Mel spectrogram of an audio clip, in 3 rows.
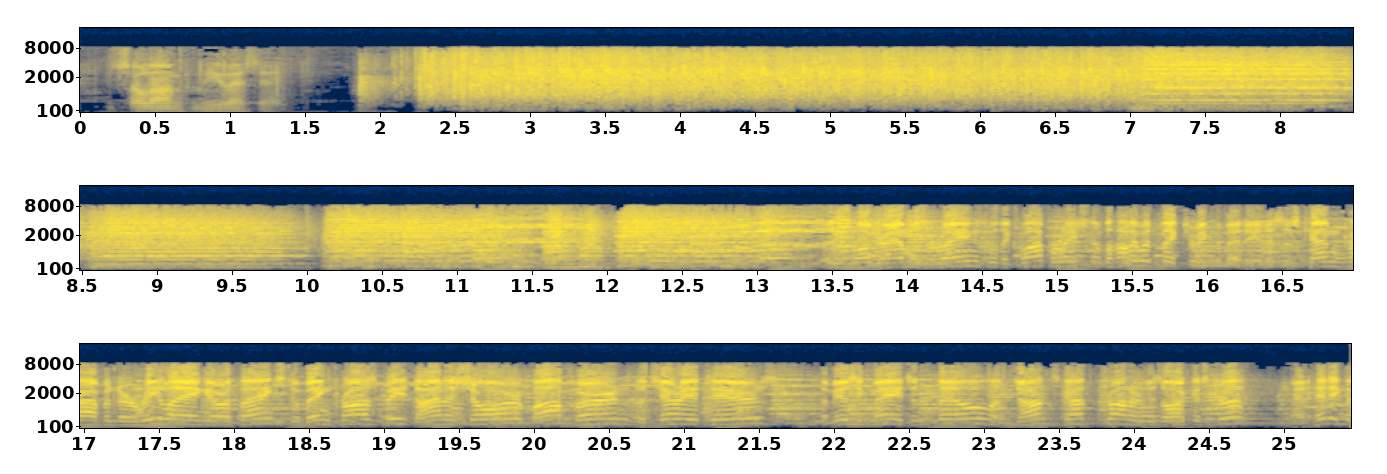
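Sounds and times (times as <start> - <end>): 
speech: 0.2 - 1.5, 14.2 - 25.4
loud dense applause from a large studio audience: 1.9 - 14.2
band playing: 6.6 - 25.4.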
